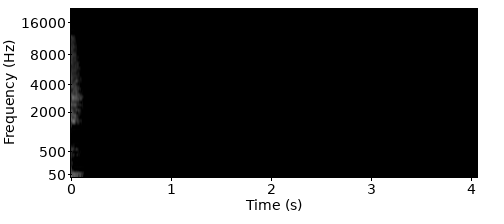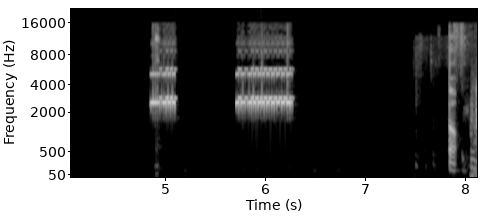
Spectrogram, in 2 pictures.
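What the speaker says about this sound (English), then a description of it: "Someone's calling Schrader." A phone ringing in the Unheard video game: after a long quiet stretch, two bright electronic ring bursts sound, the second longer, followed by a brief noise at the end.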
